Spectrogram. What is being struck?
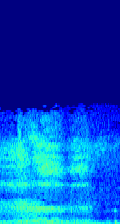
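Nothing is struck.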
